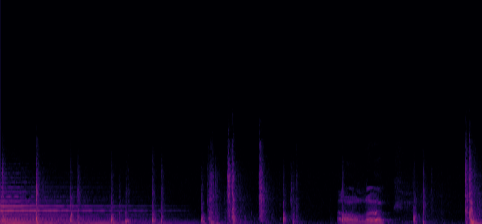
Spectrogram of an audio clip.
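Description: Radio-drama sound effects: the held chord of a brass music bridge dies away, while a run of uneven hollow wooden thunks sounds through it. A short spoken word comes about four seconds in, and there is one more sharp knock near the end.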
